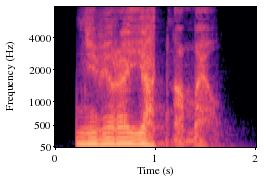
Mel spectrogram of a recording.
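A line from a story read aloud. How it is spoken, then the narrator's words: Whispered. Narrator (Russian): шепчу я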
